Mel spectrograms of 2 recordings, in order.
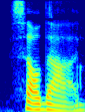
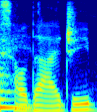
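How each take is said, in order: First: It is said with a European Portuguese accent. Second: It is said with a softer Brazilian accent. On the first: "in Portugal they would say saudade, saudade, because that's their accent" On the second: "So we would say saudade because we, in Brazil, we just soften everything"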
